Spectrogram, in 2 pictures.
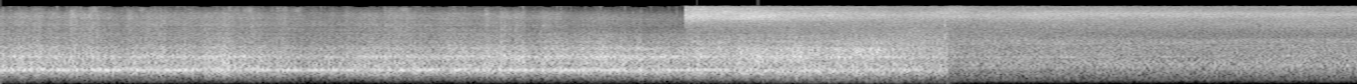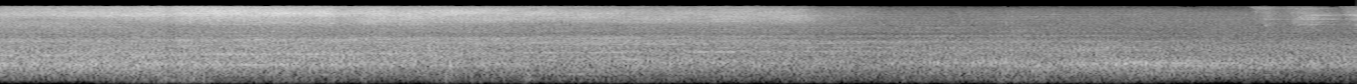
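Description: Electric trains passing. For the first few seconds a train crossing a bridge with a steady high-pitched tone over its running noise. Then the sound changes abruptly to a Matangi electric multiple unit running past on the track, its noise slowly easing off.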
